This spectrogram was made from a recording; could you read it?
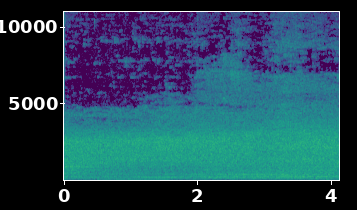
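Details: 3500W brushless hub motor e-bike wheel after re-tying and refitting a detached sensor and new wire connector: smooth, steady run, even low hum with soft whirr, no knocks or jerks.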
